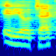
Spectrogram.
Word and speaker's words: Idioteque: is really the goal today's reaction is idiotech or idiotic or idiotic depending on how you pronounce it idiotech is the general uh pronunciation from 2000's kid a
